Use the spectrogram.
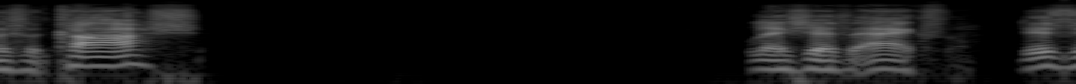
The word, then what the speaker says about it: Akash: Akash is pronounced Akash or Akashir.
